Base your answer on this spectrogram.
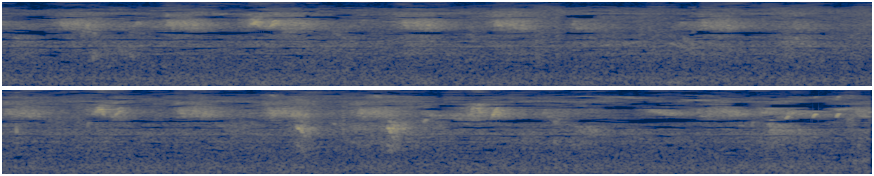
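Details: Brisk run of high, thin chirps from a Geoffroy's marmoset, about two a second, a few dipping lower and sounding squeakier, with a constant low hiss underneath.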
